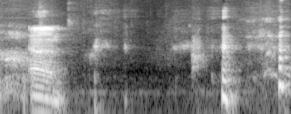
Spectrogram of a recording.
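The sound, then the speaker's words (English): A dog barks in a room: one loud, drawn-out bark near the start, then a pause and two shorter, sharper yelps toward the end. “Sorry, my dog.”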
